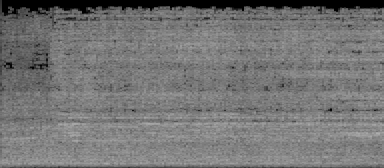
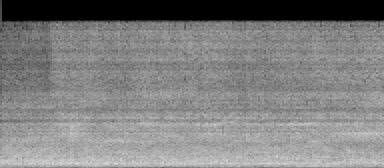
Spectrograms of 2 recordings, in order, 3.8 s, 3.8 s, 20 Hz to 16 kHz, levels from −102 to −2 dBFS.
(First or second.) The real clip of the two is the first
